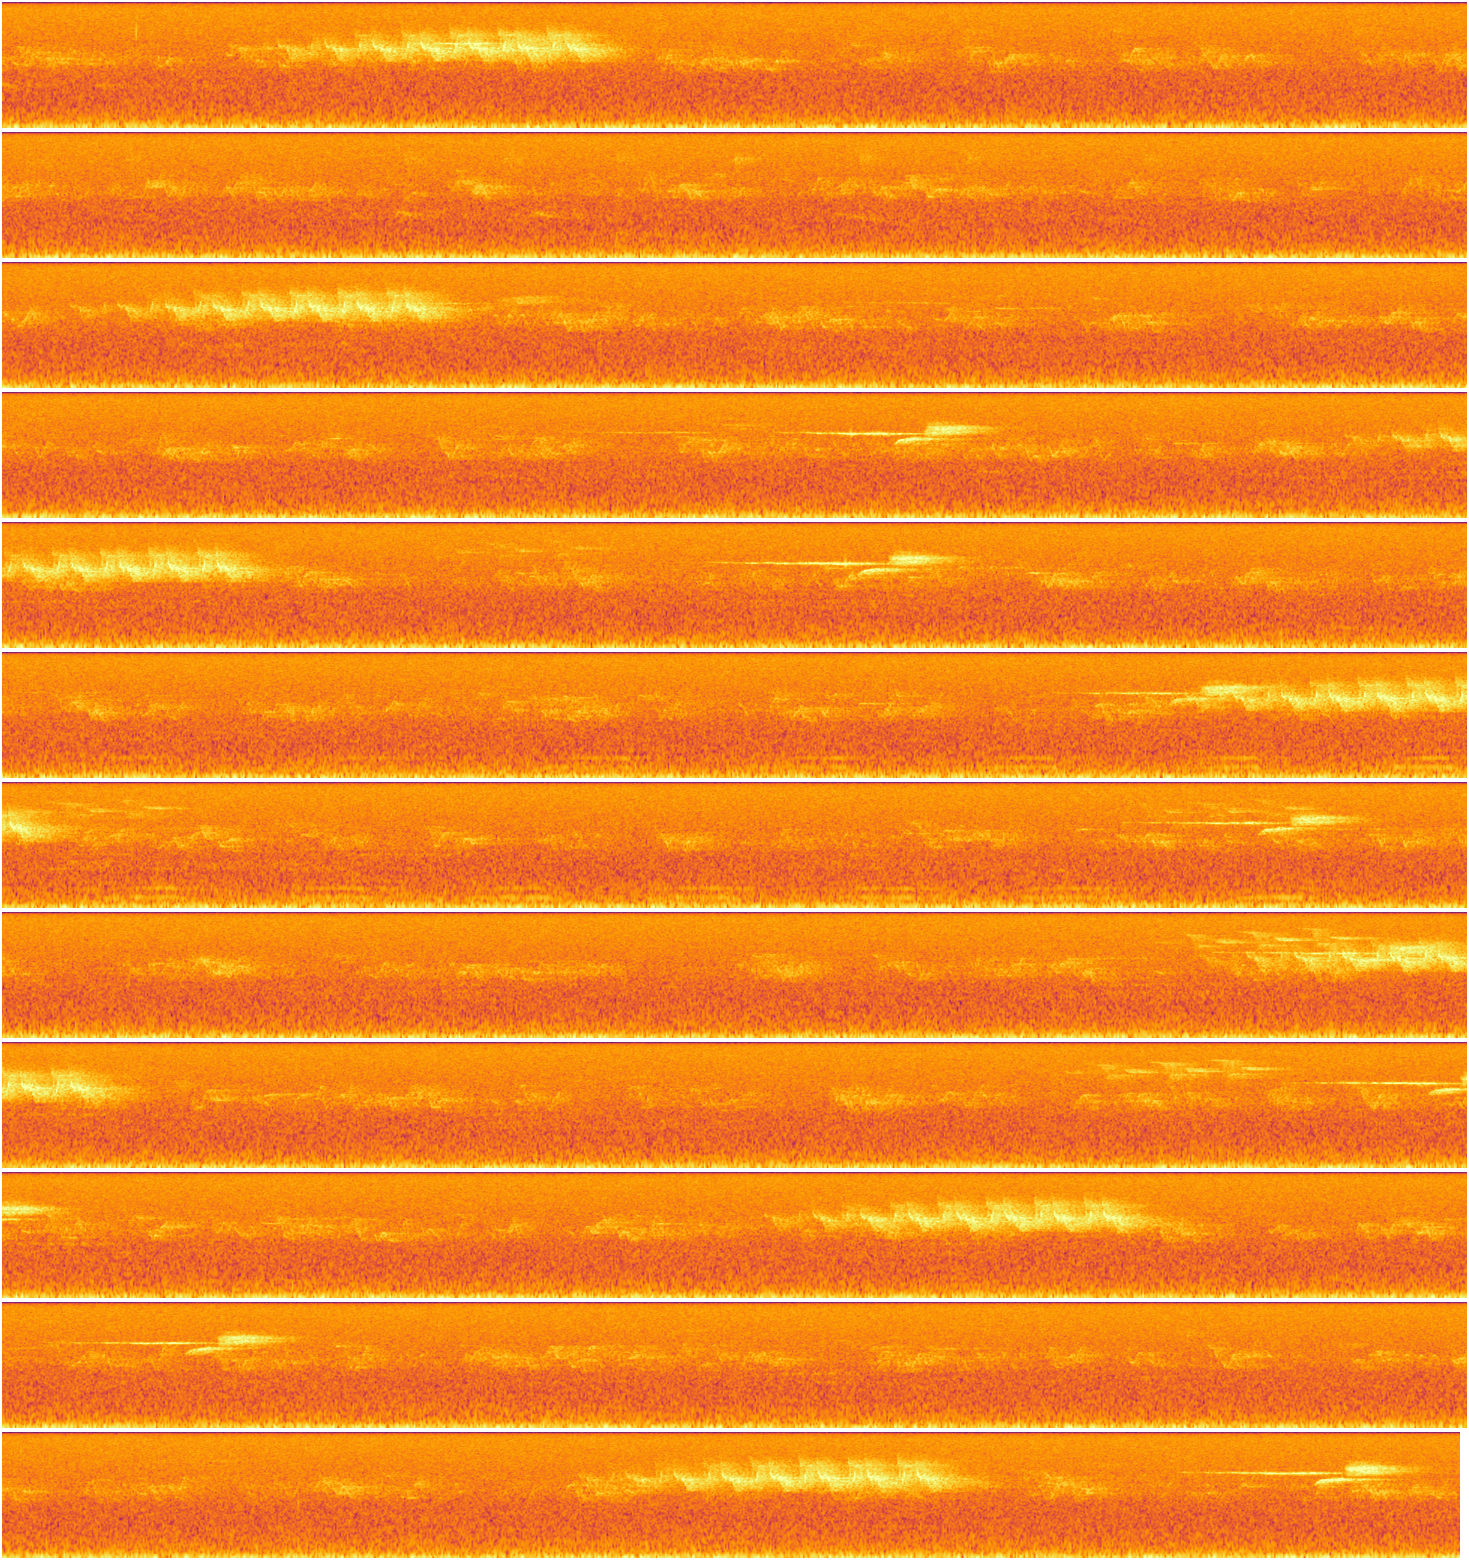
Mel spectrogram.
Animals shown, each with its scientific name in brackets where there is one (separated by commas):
American Crow (Corvus brachyrhynchos), Black-throated Green Warbler (Setophaga virens), Blackburnian Warbler (Setophaga fusca), Red-eyed Vireo (Vireo olivaceus), Ovenbird (Seiurus aurocapilla)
